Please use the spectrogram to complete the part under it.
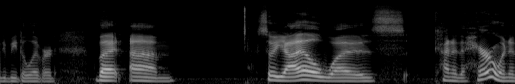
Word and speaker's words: Yael: So if you are not familiar with that story, if you also have not been exposed to that story, it's either J-A-E-L or Y-A-E-L, just depending on how it's spelled. In Hebrew, it's Yael.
